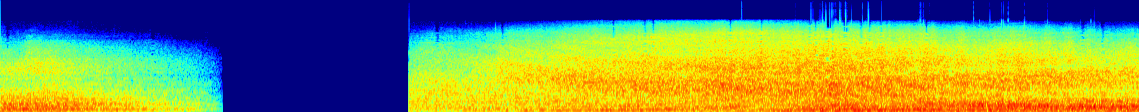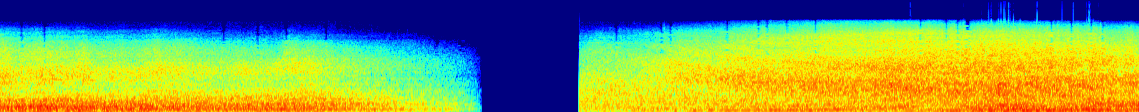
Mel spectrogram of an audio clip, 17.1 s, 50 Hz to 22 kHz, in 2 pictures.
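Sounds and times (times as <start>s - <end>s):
jet engine passing: 3.1s - 12.2s, 12.9s - 17.0s.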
